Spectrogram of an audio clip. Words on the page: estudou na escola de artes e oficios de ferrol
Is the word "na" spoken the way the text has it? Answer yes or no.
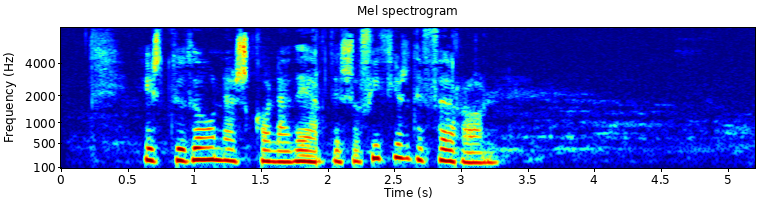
yes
